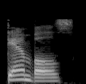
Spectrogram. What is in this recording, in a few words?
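"gambles", English, British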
